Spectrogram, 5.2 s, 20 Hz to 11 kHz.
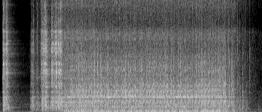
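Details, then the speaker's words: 1999 Force 120 two-stroke outboard from a Bayliner, barely warmed, cold-start button pressed: catches after brief crank, settles into even buzzing idle a few seconds, then shuts off cleanly; starts well. "даем прогреться а еще раз хорошо заводится"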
